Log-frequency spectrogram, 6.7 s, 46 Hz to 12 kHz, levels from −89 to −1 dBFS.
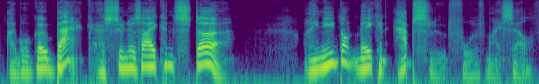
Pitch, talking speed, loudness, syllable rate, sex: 120 Hz, 170 wpm, -19 LUFS, 4.2 syllables/s, male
